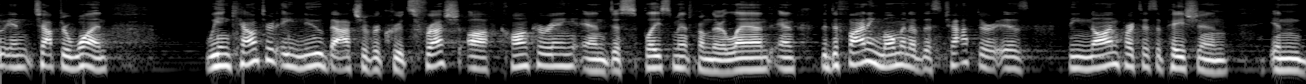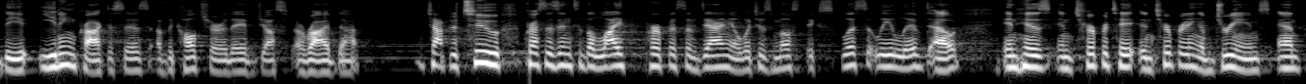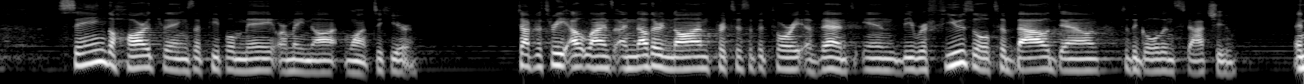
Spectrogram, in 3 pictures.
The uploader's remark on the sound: speaks at SouthRidge Fellowship, a Langley church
